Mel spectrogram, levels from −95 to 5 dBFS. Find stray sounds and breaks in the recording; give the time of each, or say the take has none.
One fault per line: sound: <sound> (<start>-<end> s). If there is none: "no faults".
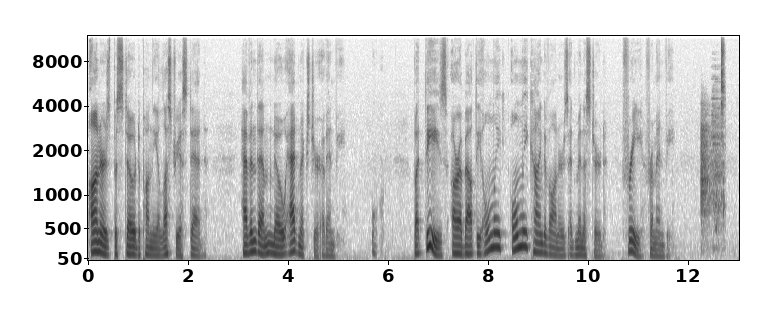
sound: breath (5.7-6.0 s)
sound: sigh (12.3-12.8 s)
